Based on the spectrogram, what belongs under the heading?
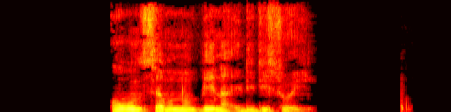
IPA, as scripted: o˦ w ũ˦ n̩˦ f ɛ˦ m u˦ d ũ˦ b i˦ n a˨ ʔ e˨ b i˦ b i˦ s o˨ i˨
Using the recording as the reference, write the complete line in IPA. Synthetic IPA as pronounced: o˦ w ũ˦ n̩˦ s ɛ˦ m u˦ n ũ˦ b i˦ n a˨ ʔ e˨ d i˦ d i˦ s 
